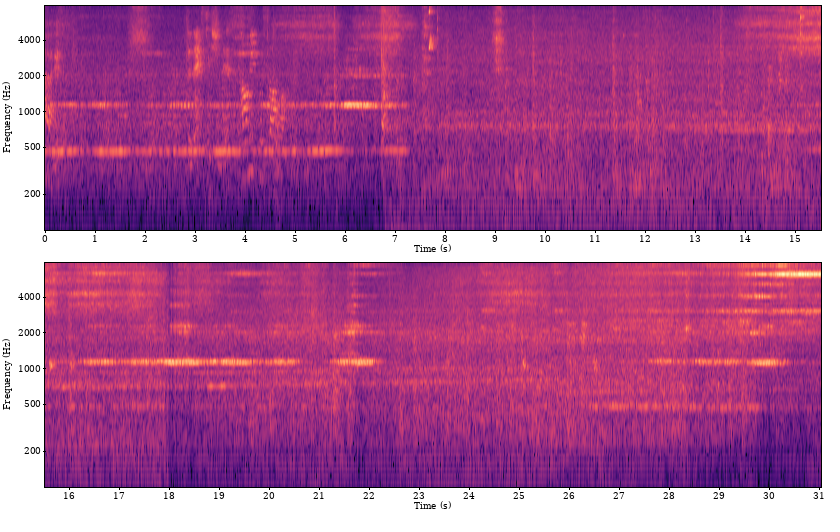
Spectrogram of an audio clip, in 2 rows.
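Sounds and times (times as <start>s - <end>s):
train wheels rumbling on rails: 3.0s - 31.0s
high wheel squeal: 27.9s - 31.0s.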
